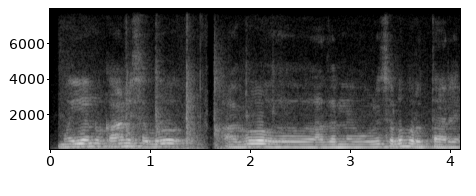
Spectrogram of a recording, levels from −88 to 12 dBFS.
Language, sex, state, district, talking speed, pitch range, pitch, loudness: Kannada, male, Karnataka, Belgaum, 85 wpm, 155-175 Hz, 165 Hz, -17 LUFS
